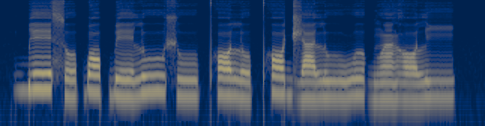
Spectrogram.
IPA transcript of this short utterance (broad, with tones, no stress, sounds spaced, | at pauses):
ɡ͡b eː˦ s o˨ ɓ ɔ˦ ɓ eː˨ l uː˦ ʃ uː˨ pʰ ɔ˦ l o˨ pʰ ɔ˦ d͡ʒ a˨ l uː˨ w ʊ˦˨ ɡʷ ã˨ ɣ ɔ˨ l i˦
